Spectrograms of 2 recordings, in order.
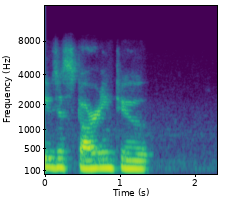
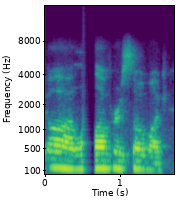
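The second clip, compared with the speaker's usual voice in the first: ordinary delivery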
